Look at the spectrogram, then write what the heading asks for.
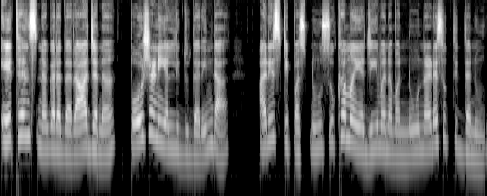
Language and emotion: Kannada, neutral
